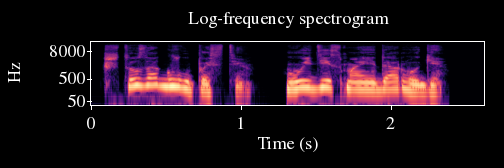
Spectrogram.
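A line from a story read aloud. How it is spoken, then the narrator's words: Indignant. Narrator (Russian): возмущенно заявила она Артемису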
